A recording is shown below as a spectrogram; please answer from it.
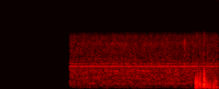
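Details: Silence for about a second, then a steady low hum with a faint electrical tone, and a louder burst of low rumbling thumps near the end; no animal voice.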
